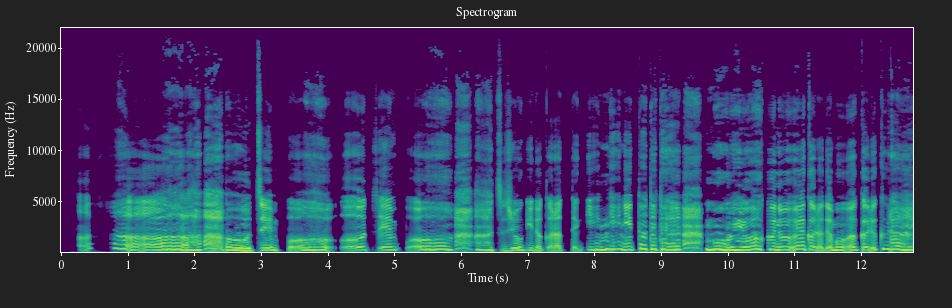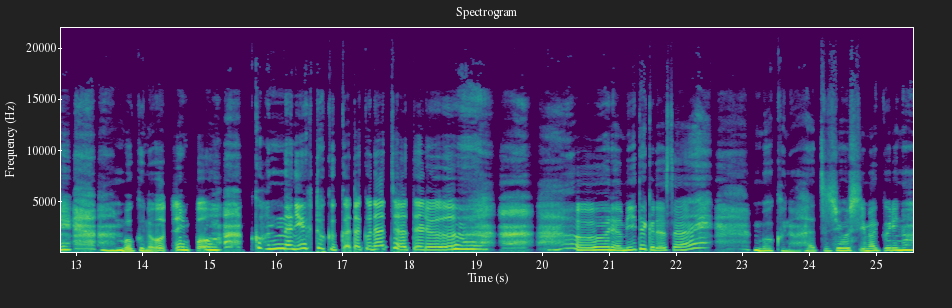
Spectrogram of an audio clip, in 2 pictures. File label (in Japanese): 発情耳舐めフェラ, ASMR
